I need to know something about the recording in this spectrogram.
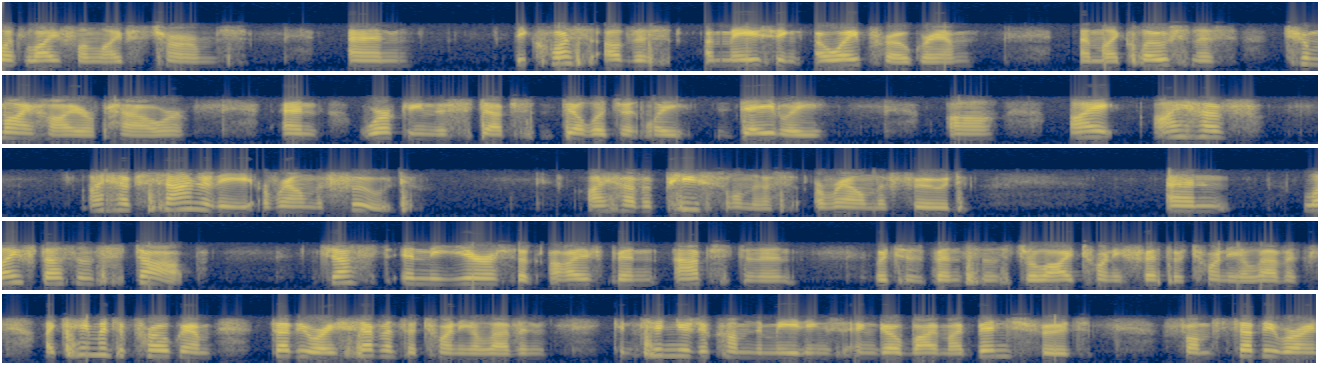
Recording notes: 100 Pounders Phone Meeting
